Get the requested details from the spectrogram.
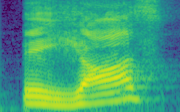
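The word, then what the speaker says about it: पियाज़: दोनों का असल प्रोनाउंसिएशन जो है वो पेयाज और लहसन है, लेकिन गलत नहीं है, आपने जो अडॉप्ट कर लिया और अगला समझता वो ठीक है बिल्कुल।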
